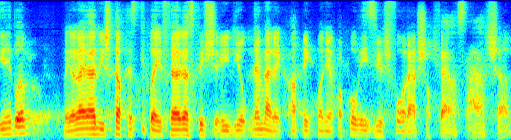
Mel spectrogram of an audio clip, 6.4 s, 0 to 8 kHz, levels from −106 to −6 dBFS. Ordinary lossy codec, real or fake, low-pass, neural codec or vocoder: none; fake; none; codec, 16 kHz, 0.5 kbps, FreqCodec, larger model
